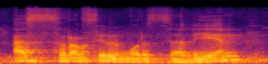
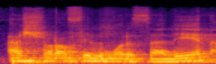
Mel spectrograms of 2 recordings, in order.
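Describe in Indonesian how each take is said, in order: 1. Kata pertama memiliki bunyi 's'. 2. Kata pertama memiliki bunyi 'sh'.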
